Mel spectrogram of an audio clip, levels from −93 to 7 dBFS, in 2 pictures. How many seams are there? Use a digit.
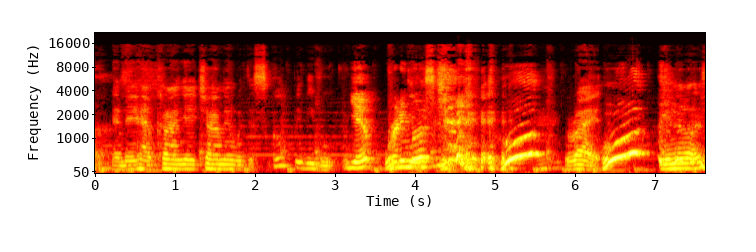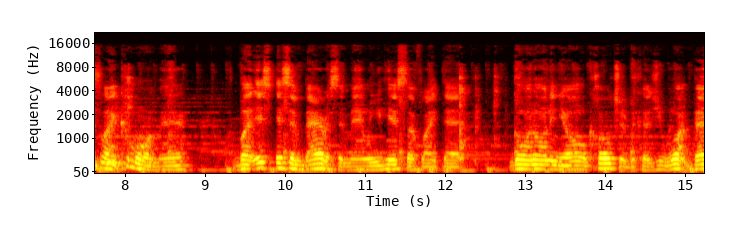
0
